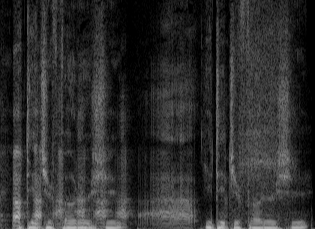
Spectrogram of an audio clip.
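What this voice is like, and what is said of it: FM radio DJ voice. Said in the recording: “I have to do my FM radio voice”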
